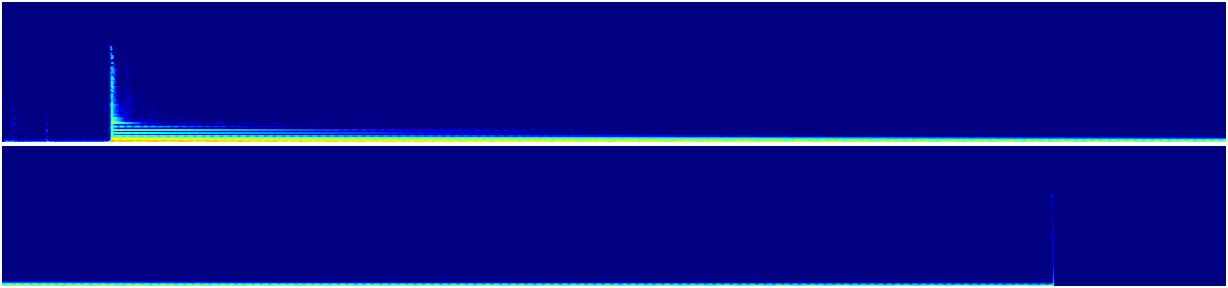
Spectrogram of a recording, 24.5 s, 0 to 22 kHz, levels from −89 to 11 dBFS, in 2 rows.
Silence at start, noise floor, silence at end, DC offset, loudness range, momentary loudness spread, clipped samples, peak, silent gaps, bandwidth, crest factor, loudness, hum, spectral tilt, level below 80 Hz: 1.05 s; -68 dBFS; 1.7 s; under 0.1%; 20 LU; 21 LU; under 0.1%; -6 dBFS; none; 4.1 kHz; 24 dB; -29 LUFS; none; -10 dB/octave; -52 dBFS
